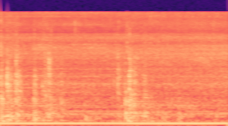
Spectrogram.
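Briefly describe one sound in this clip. An excavator bucket scrapes and thuds into wet soil.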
